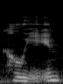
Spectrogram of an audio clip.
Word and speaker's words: Helene: to say Helen because people read it as Helen even though it's Helene. It's like Helen with an E at the end.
